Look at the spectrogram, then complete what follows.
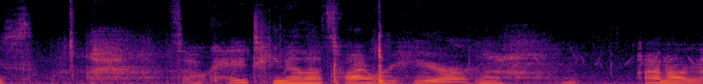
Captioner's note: sighs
